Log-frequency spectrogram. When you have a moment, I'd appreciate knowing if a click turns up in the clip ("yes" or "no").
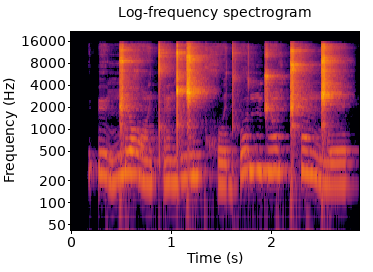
yes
